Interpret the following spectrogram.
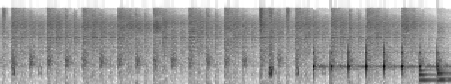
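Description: Minimal techno track: an even pattern of clicky percussion and hissing hi-hats about four hits a second. A short pitched synth blip joins each beat from about four seconds in, and a held synth chord comes in near the end.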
